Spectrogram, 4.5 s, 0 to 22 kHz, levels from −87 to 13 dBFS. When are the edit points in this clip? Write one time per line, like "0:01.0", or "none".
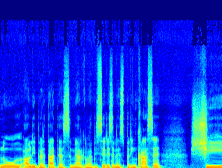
0:02.2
